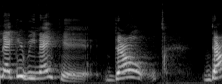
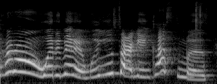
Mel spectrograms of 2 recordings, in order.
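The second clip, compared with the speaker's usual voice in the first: high indignant mock voice; 9 semitones higher, faster than usual. Recapper voicing Lil Murda's outrage, high and indignant. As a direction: pitch it way up, outraged and snappy. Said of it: "Lil Murda was like".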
